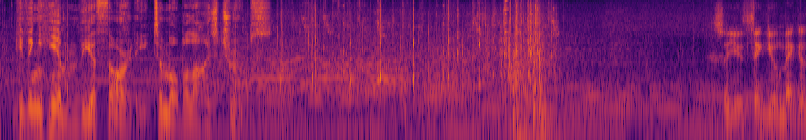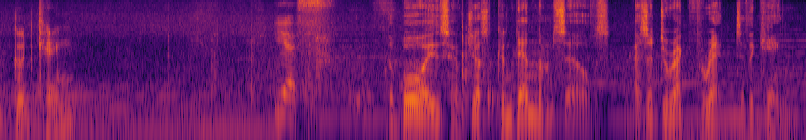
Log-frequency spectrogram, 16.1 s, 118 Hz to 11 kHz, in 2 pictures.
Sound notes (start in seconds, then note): 3.1 horse hooves clopping; 4.4 gates thudding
